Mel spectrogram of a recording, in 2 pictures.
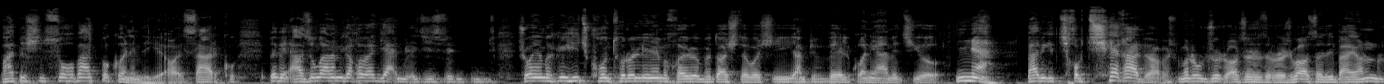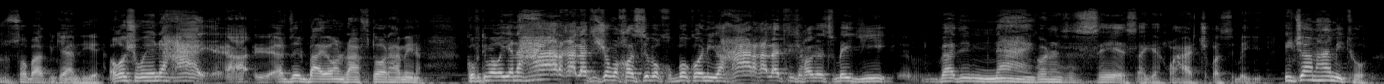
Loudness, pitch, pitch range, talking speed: -22 LUFS, 135 Hz, 110-160 Hz, 170 wpm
